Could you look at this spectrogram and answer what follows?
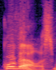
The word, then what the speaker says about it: Corvallis: Corvallis, we got it.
